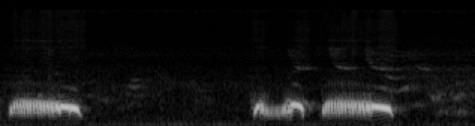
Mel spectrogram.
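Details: Decoy spotted dove cooing to challenge rivals: a long steady hoot, a pause, then a full phrase of two short rounded notes and a drawn-out low coo with a downward finish.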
